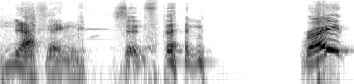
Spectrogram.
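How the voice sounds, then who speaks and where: A host of a fan roundtable, chatting casually in an animated, jokey way. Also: mid-range voice, very slow, husky. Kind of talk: casual chat, hosting.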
